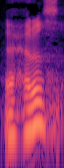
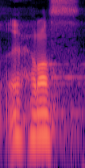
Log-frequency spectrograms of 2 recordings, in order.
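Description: First: احرص said ihris, i on the ra; kasra on the ra. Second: احرص said ihras, open a on the ra; fatha on the ra. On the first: (احرص بكسر الراء: احْرِص) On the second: (احرص بفتح الراء: احْرَص) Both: Shown as a demonstration. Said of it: "فيه وجهان".

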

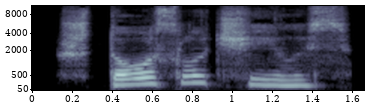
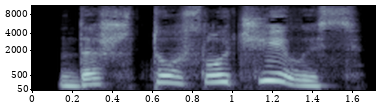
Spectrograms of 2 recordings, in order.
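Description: First: Calm him down while asking; calm question. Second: Alarmed question. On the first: Настя как можно спокойнее спрашивает брата. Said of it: "как можно спокойнее узнать". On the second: Настя встревоженно спрашивает брата, что случилось. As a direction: pitch jumps up, slow and urgent. Sister demands what happened. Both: Acted.

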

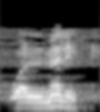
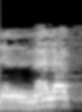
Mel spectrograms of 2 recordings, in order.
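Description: First: "والملك" as wal-malik, with an i after the l; malik, kasra on lam. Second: "الملك" as al-malak, with an a after the l; malak, fatha on lam. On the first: Teacher contrasting king with angel, "والملك" said wal-malik. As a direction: say "والملك" with a short i in the last syllable. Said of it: "وليست بكسرها". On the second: Teacher contrasting angel with king, "الملك" said al-malak. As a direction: say "الملك" with an open second vowel, al-malak. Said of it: "بفتح اللام". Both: Shown as a demonstration.

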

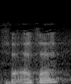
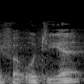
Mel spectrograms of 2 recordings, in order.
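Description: First: "فأتى" with an a on the hamza and a long final aa; active past form. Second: "فأتي" with u on the hamza, ending -iya; damma on hamza. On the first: Teacher shows students the reading "فأتى", active past fa-ataa. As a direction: say "فأتى" as fa-ataa, open a vowels. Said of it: "بصيغة الفعل الماضي". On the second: Teacher shows students the variant "فأتي", passive fa-utiya. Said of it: "بضم الهمزة على البناء". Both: Shown as a demonstration.

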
